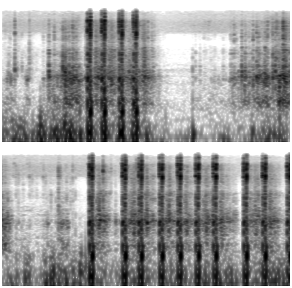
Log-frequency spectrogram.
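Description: Paintball guns firing in rapid strings of sharp pops: a short burst of about five shots about a second in, then a longer volley of a dozen or so shots from just under four seconds in, over a low rumble.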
